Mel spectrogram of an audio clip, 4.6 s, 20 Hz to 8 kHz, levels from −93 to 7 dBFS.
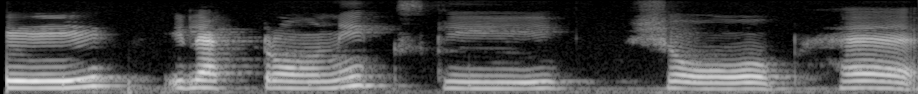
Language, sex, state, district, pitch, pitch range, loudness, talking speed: Hindi, female, Punjab, Fazilka, 220 Hz, 205-225 Hz, -16 LUFS, 65 wpm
